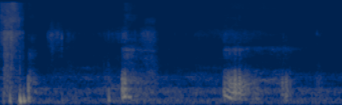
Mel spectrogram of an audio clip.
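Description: Several short, irregular snorts and snuffling breaths in a quiet room; snorting noises of a small animal.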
